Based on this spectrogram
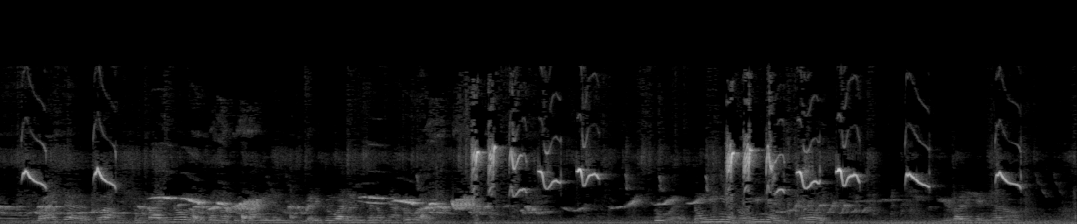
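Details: Kolibri wulung, a sunbird singing as a master song for training magpie-robins: thin, very high hooked notes repeated over lower chattering and buzzy phrases from other birds.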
